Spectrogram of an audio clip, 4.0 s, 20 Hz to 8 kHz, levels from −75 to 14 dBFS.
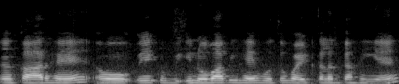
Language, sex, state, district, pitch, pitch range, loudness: Hindi, male, Delhi, New Delhi, 185 Hz, 180-195 Hz, -17 LUFS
